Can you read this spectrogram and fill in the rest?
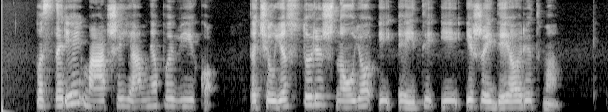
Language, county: Lithuanian, Panevėžys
